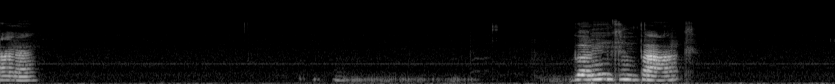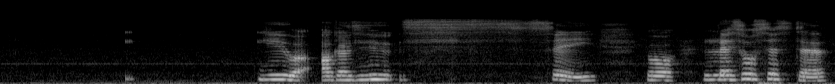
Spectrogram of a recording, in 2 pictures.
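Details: Woman who stammers, speaking slowly in short phrases with long pauses while practising stammer control; stuttering.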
